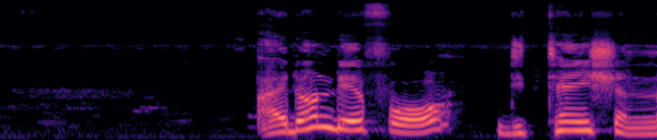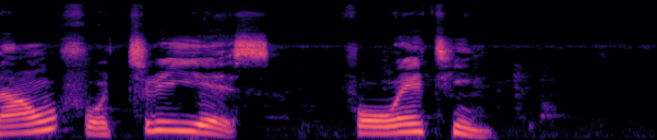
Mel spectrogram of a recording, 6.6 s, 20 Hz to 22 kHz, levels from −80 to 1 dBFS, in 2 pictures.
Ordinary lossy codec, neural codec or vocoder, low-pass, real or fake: none; none; 19.8 kHz; real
